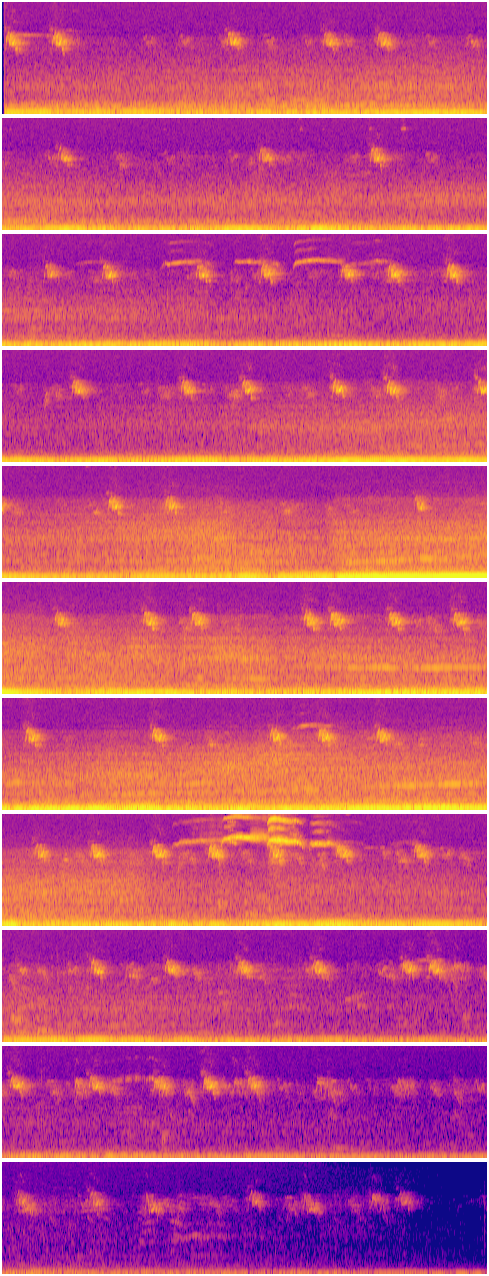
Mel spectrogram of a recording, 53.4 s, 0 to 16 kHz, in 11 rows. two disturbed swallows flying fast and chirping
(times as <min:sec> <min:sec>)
0:35.7 0:37.4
